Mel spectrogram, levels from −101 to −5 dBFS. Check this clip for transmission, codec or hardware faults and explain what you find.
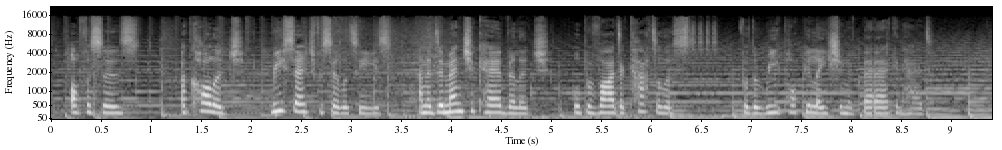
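There's one problem here, repeated frames, and it shows up three times. At 0.96 s a 116 ms block plays twice, which fits a run of five compressed frames being sent again. At 6.45 s a 70 ms block is played four times in a row, adding about 209 ms. At 8.18 s a 99 ms block repeats once. Each time, the decoder just replays data it already has, so you get a stutter, and the audio runs longer.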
